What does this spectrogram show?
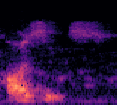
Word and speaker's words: SCSI: Big servers don't use SATA hard drives, those regular, they use SCSIs.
